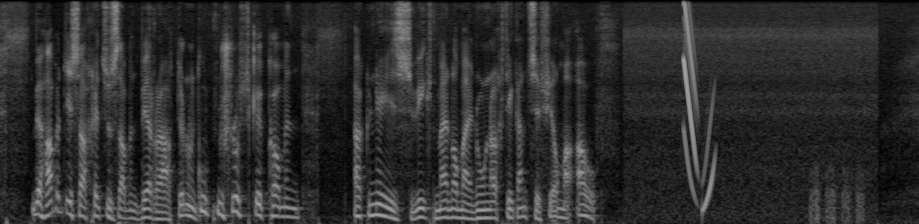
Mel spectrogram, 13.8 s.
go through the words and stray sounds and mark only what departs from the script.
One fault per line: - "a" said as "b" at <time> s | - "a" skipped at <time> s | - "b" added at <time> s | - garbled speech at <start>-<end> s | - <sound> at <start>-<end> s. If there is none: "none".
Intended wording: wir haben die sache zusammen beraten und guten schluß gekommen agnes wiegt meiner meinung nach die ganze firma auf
- chirp at 10.3-10.8 s
- laugh at 12.1-13.0 s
